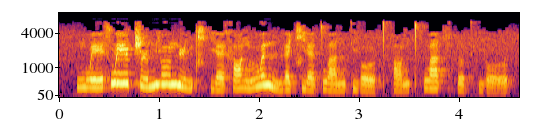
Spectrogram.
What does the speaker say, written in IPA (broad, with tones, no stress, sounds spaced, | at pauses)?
n̪ w e˧˥ ɪ̯ s w e˥ ɪ̯ ʈ͡ʂ ɻ̩˧˥ m j o˥ ʊ̯ n̪ y˧˥ n t͡ɕʰ j ɛ˧˥ x ɑ˥ ŋ l w ə˥˩ n n̪ ɥ ɛ˧˥ t͡ɕ j ɛ˧˥ t̪ w a˧˥ n t̪ j o˨˩ ʊ̯ t̪ʰ ɑ˧˥ ŋ t̪ʰ w ä˥ t͡sʰ ɹ̩˧˥ t̪ʰ j o˨˩˦ ʊ̯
